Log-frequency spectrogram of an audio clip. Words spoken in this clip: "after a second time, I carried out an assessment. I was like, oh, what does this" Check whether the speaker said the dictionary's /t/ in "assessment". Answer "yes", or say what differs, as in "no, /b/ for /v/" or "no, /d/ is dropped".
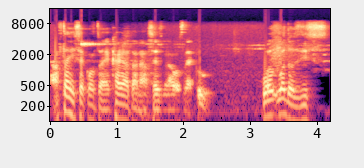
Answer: no, /t/ is dropped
